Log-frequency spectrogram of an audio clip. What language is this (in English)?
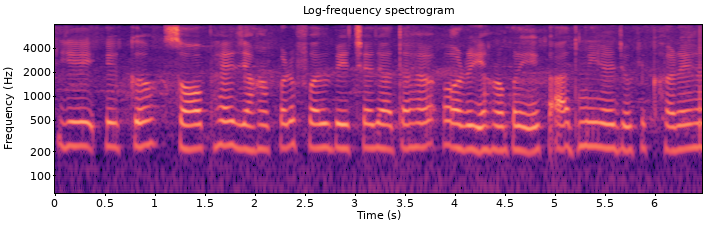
Hindi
